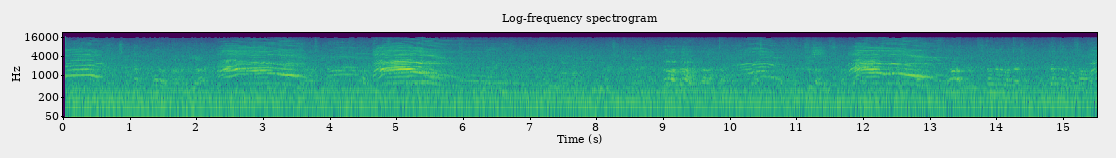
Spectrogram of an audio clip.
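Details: Angry cat during a fight, giving drawn-out, wavering harmonic yowls in bursts near the start, middle and end, with quieter rising and falling meows between them and a low background hum.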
